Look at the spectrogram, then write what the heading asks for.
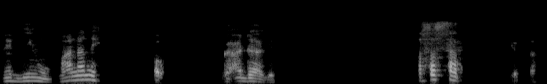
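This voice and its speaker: A man gives a conversational Quran lesson and unpacks Arabic verses line by line, often repeating himself for emphasis. His voice is somewhat husky and sits dry and close. The recording is slightly dull and lo-fi. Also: fairly high pitch, normal speed, no echo. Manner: explains Arabic verses phrase by phrase, repeating key words; addresses listeners as friends, relaxed and conversational. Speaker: Islamic teacher. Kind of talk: casual Quran study talk.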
